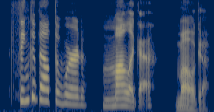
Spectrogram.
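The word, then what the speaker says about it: Málaga: But if you were to pronounce it without the tilde, Malaga. it would lose its Spanish flair. Yeah, it sounds so flat Exactly. compared to the proper Malaga.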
